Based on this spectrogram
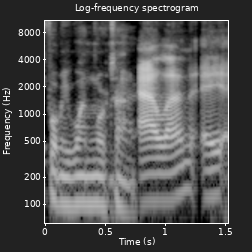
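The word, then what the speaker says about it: Alain: you haven't learned enough yes now I'm gonna butcher the name say the name for me one more time alen a l a i n and then it's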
